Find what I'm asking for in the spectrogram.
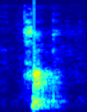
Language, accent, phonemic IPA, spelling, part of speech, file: English, Southern England, /hɑːp/, harp, noun / verb, LL-Q1860 (eng)-harp.wav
